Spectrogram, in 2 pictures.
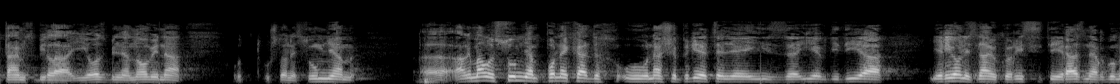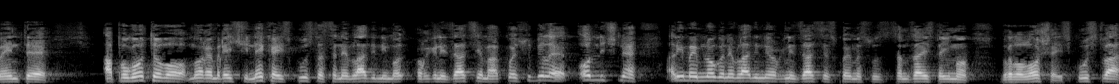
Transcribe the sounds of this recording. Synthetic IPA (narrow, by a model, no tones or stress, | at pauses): t̪ajmsbiːlˠaio̞zbiʎnano̞ʋina | uʃt̪o̞ne̞suːmɲam | a̰limalo̞suːmɲampo̞ne̞kad̪unaʃe̞pɾijat̪e̞ʎe̞iziefd̪id̪ia | je̞ɾio̞niznajuko̞ɾist̪i̥t̪iɾaːzne̞aɾɡume̞nt̪e̞ | apo̞ɡo̞t̪o̞ʋo̞mo̞ːɾamɾe̞t͡ɕine̞kaiskuːst̪ʋasane̞ʋlˠaːd̪inimo̞ɾɡanizaːt̪sijamako̞je̞subiːle̞o̞d̪lit͡ʃne̞ | a̰liimaumno̞ɡo̞ne̞ʋlˠaːd̪inixo̞ɾɡanizaːt̪sijasko̞jimasusamzajist̪aimoʋər̩lˠo̞lˠo̞ʃaiskuːst̪ʋa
